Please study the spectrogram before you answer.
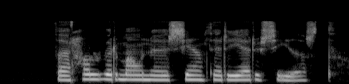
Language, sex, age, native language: Icelandic, female, 14, Icelandic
